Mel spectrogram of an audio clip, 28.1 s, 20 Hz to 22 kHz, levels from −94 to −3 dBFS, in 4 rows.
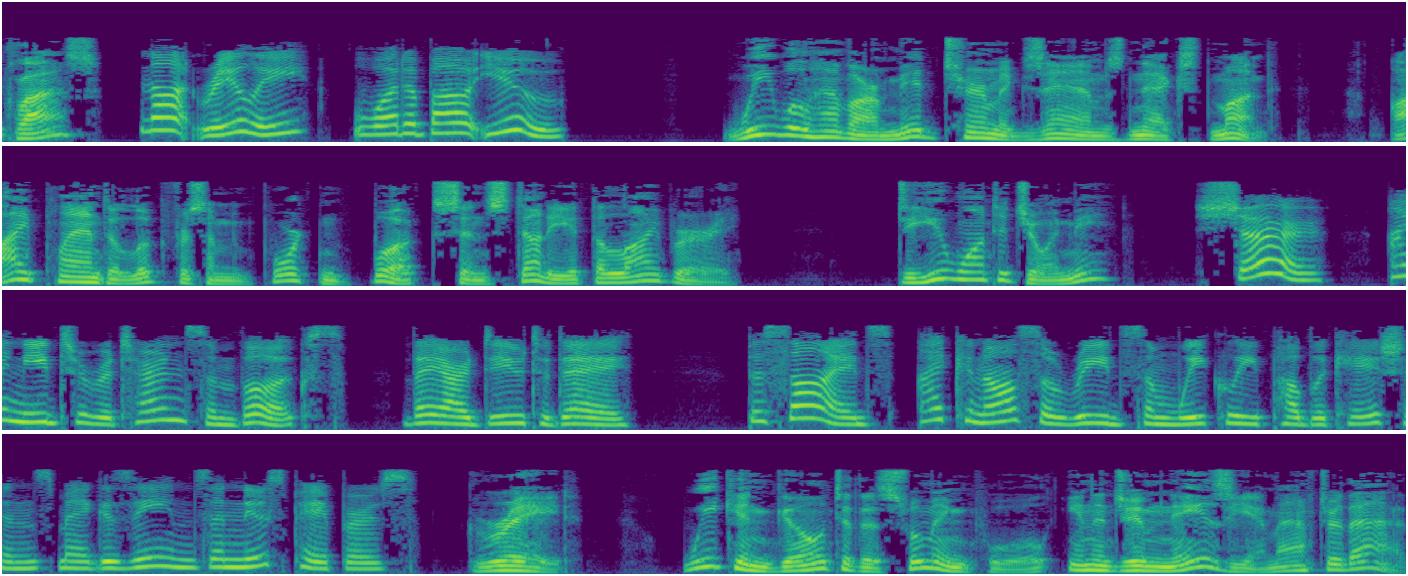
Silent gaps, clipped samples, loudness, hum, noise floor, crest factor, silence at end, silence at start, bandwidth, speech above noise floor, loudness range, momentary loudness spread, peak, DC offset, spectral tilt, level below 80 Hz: none; under 0.1%; -21 LUFS; none; -79 dBFS; 18 dB; 0 s; 0 s; 8 kHz; 59 dB; 2 LU; 10 LU; -2 dBFS; under 0.1%; -4 dB/octave; -56 dBFS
